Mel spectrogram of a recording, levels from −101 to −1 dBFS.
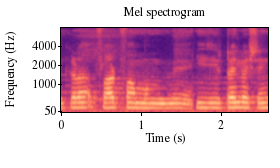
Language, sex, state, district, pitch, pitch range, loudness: Telugu, male, Andhra Pradesh, Chittoor, 175 Hz, 165-180 Hz, -16 LUFS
